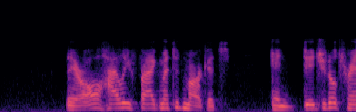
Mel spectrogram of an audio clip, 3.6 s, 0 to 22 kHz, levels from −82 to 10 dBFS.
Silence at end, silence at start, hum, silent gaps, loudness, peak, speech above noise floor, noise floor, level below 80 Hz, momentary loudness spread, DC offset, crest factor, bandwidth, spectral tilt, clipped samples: 0 s; 0.65 s; none; none; -28 LUFS; -10 dBFS; 36 dB; -63 dBFS; -64 dBFS; 8 LU; under 0.1%; 18 dB; 5.4 kHz; -9 dB/octave; under 0.1%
